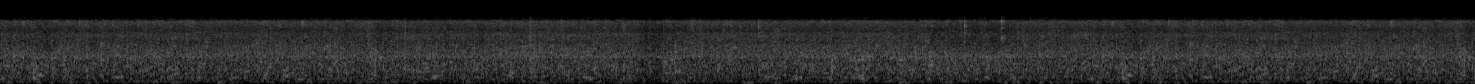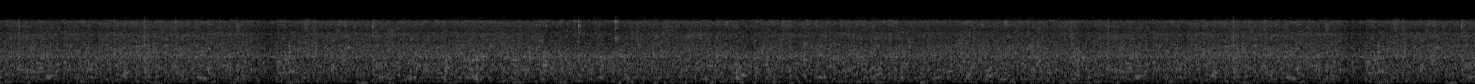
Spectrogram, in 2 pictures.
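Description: Heavy rain falling in a steady, even hiss, with occasional faint ticks of single drops.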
